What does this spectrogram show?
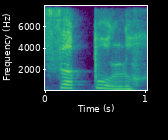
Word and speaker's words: sepuluh: For 10, it's sepuluh.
